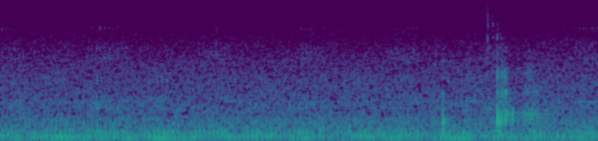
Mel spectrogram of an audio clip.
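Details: Domestic cat purring quietly indoors, a steady low rumble throughout, with two brief sharp clicks near the end.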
